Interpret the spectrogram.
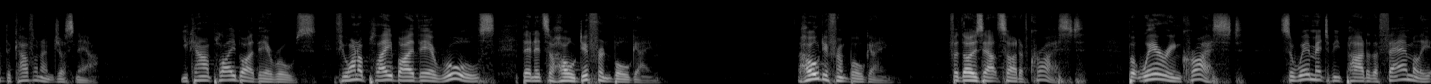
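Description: No technical faults are audible anywhere in the speech recording.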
